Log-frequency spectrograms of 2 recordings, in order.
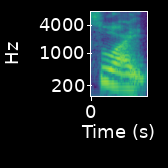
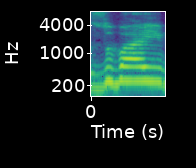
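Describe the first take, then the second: First: The word begins with an s-like sound. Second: The word begins with a j-like sound. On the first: The speaker calls it right. "সেডের উচ্চারণটা অনেকটা জার্মানের এস, আহ, ইংরেজির এস এর মতো।" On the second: The speaker calls it wrong. "জুবাই বা ওরকম পড়া যাবে না।"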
